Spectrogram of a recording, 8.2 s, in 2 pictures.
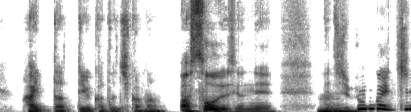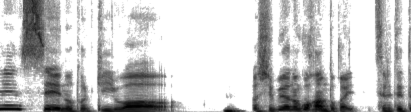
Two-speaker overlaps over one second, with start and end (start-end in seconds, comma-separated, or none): none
